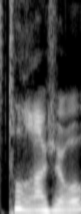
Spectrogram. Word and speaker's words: Tourangeau: pronounce it American style, but of course in French it's Tourangeau. Oh, how pretty. Yes, and but for those of us listening here in America, to remember it, an easy phonetic hint is banjo.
